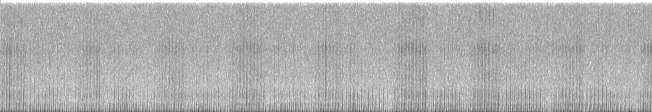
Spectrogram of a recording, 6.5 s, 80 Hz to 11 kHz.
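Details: A 10-week-old kitten purring steadily indoors: a deep, rumbling low purr in rhythmic waves, each breath cycle lasting roughly half a second, with brief soft gaps between inhale and exhale.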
